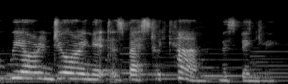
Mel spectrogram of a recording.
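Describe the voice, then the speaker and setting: A woman playing a poised, quick-witted young gentlewoman in a period radio play, courteous and composed in manner. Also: a little high, expressive, music in the background, close to an everyday voice. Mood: cool, guarded.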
